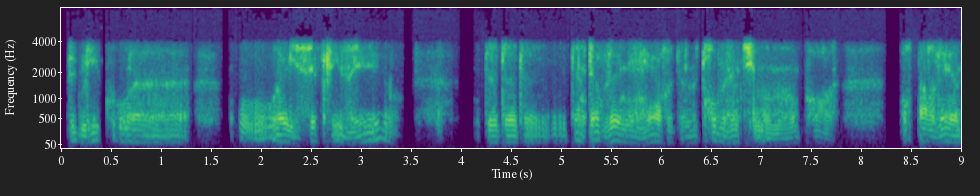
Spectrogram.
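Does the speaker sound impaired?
Yes: laryngeal cancer; later lung cancer.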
